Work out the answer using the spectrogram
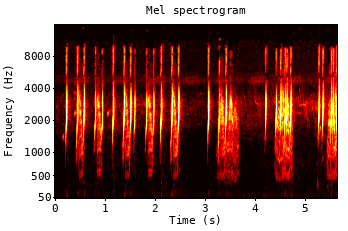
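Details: Morning calls of a common quail from a summer meadow in 2023. Crisp, abrupt notes fall in spaced pairs and triplets, later broken by rougher, wheezy bursts, over a quiet background.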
